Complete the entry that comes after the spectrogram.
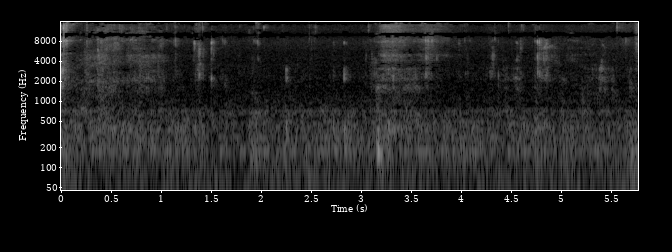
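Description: A person chewing a mouthful of spaghetti pasta, with soft wet mouth clicks scattered through it and one slightly louder click a little after three seconds.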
